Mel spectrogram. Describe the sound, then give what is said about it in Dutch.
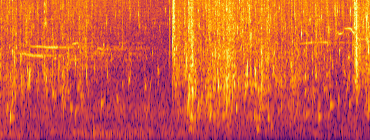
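Soft trickling and splashing water as a canoe is paddled gently over a calm stream, with a few brighter splashes of paddle strokes partway through. No voices. “Hiawatha stapt in zijn kano en peddelt over een rustig beekje.”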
